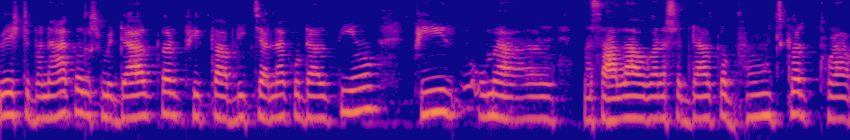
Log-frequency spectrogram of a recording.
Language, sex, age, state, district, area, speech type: Hindi, female, 45-60, Uttar Pradesh, Ghazipur, urban, spontaneous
